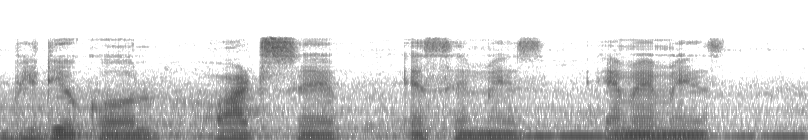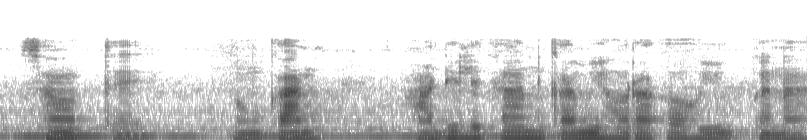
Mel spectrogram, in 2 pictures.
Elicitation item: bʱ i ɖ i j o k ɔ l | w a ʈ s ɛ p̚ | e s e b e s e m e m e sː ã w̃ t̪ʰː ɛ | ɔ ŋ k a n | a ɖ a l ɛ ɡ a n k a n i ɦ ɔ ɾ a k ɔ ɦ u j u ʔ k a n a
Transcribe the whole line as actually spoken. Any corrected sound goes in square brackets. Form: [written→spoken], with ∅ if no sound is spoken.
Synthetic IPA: bʱ i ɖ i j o k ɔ l | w a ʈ s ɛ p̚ | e s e [b→m] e s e m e m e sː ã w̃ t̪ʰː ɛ | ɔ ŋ k a n | a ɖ [a→i] l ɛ [ɡ→k] a n k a [n→m] i ɦ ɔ ɾ a k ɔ ɦ u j u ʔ k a n a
